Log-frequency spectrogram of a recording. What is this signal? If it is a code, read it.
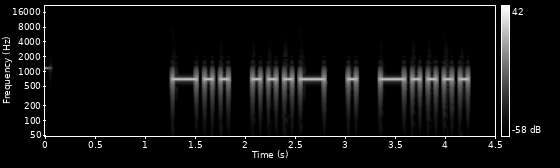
Morse code, heard as a keyed tone, about 15 wpm, 700 Hz. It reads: DVE6
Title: Four Challenging Letter-Number Combinations 15wpm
